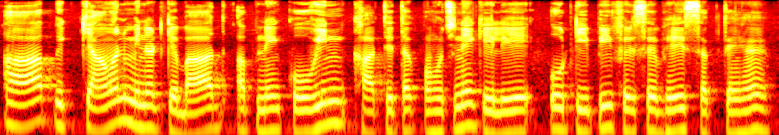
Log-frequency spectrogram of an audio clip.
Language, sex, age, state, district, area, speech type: Hindi, male, 18-30, Delhi, New Delhi, urban, read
